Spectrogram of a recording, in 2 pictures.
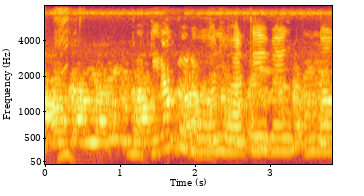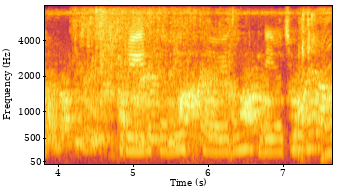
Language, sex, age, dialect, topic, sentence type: Magahi, female, 25-30, Northeastern/Surjapuri, banking, statement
